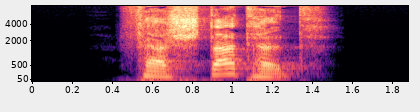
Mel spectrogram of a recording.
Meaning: 1. past participle of verstatten 2. inflection of verstatten: third-person singular present 3. inflection of verstatten: second-person plural present
- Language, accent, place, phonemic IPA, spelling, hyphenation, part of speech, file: German, Germany, Berlin, /fərˈʃtatət/, verstattet, ver‧stat‧tet, verb, De-verstattet.ogg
